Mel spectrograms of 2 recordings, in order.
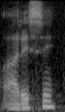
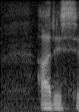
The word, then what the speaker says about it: OHDSI: in the context of Odyssey as an open science community. So Odyssey, it's pronounced as Odyssey, it's spelled OHDSI, stands for Observational Health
